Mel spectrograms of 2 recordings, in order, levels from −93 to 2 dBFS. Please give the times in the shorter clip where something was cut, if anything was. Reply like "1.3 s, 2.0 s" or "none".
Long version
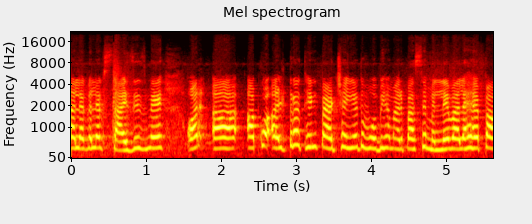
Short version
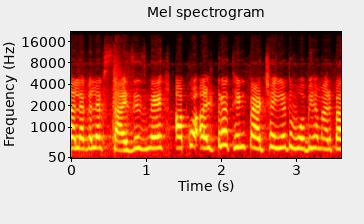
1.3 s

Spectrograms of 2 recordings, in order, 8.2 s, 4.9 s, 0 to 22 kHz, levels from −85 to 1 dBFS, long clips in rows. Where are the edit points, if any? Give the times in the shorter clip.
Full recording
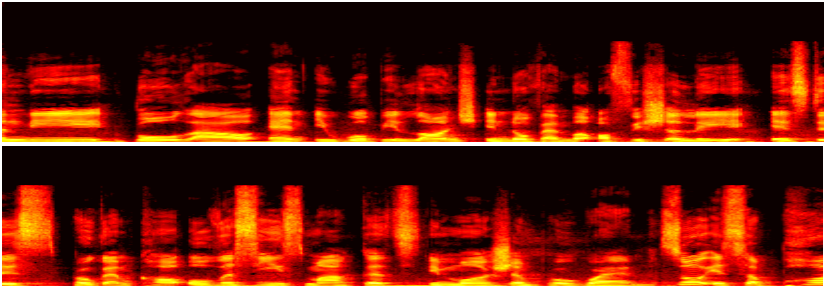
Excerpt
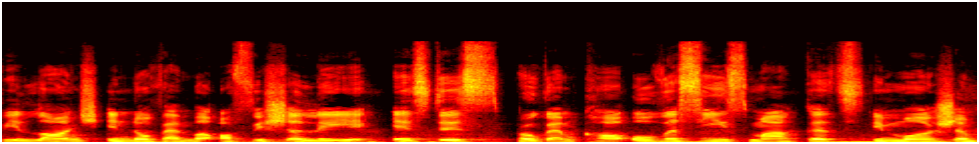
none

